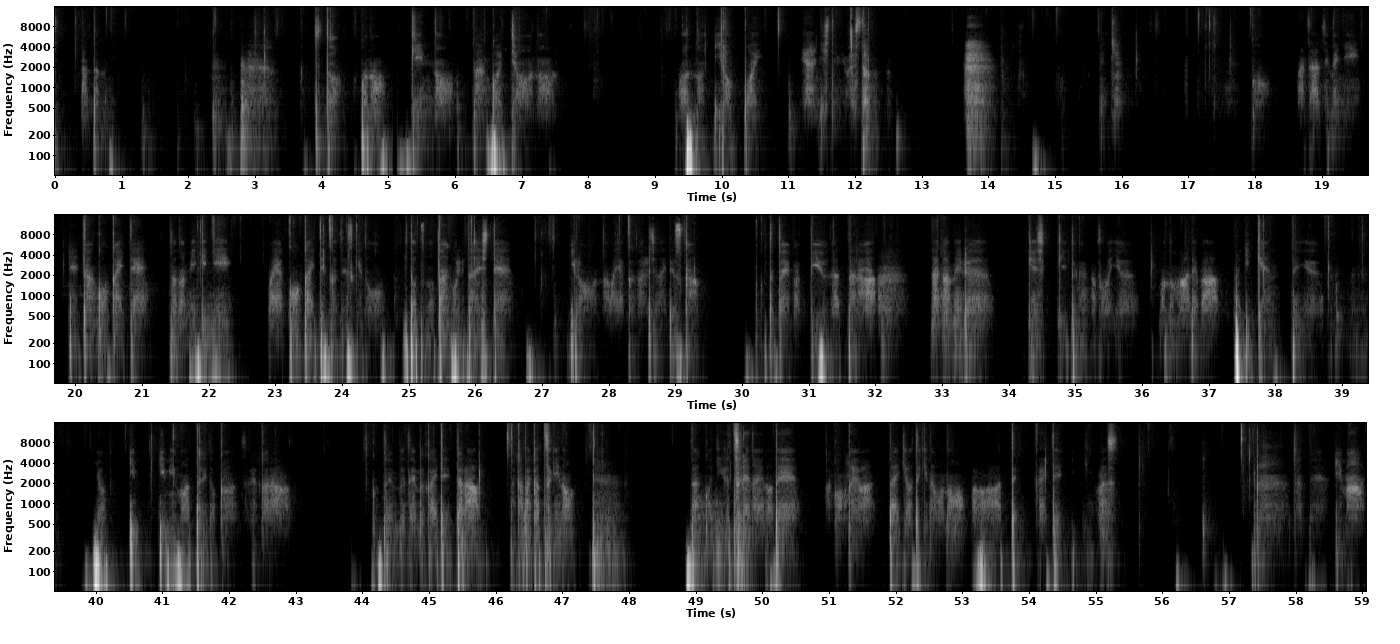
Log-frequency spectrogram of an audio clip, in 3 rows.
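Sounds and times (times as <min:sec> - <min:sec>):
woman whispering: 0:00.0 - 0:00.9, 0:03.0 - 0:07.6, 0:09.3 - 0:12.6, 0:15.6 - 0:16.1, 0:17.3 - 0:26.7, 0:27.4 - 0:29.4, 0:30.3 - 0:39.0, 0:40.0 - 0:43.0, 0:44.0 - 0:47.6, 0:48.9 - 0:55.4, 0:56.6 - 0:59.0.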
